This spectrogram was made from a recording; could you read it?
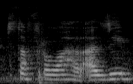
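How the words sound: It is said slowly with heartfelt, earnest feeling. The speaker truly means the plea. The speaker calls it right. "Tapi dihayati"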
